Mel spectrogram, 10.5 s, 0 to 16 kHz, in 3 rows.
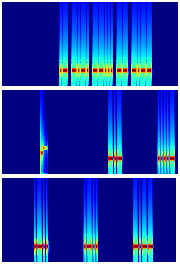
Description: Morse code, heard as a keyed tone, about 40 wpm, spaced as for 17 wpm, 700 Hz. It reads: AC7MY K4LLY
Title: USA Call Signs - 5 Characters - 8x Character Spacing - 40wpm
